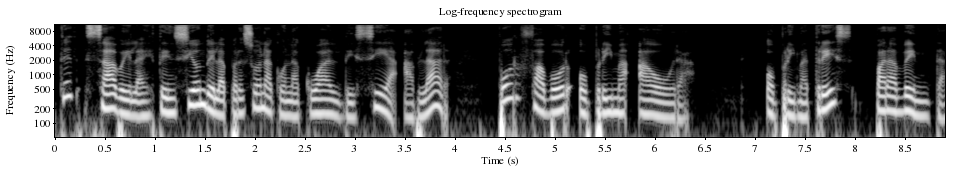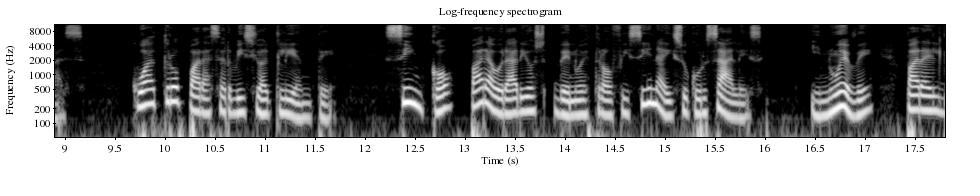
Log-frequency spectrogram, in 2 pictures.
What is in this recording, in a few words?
Voice Over Intro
